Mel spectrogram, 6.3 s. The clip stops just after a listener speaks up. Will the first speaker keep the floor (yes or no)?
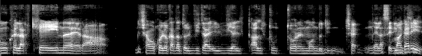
no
